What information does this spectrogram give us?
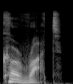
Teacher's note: It describes a word that has this little unstressed minor syllable just kind of tacked on to the front of a main, fully stressed syllable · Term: half syllable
